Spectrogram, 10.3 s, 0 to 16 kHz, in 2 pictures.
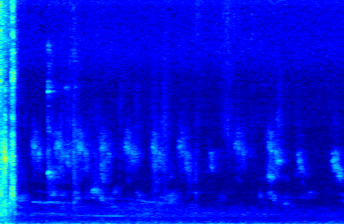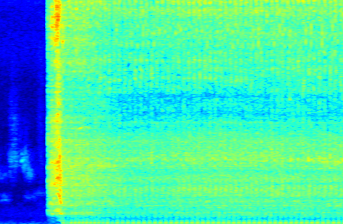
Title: Мотор Racer 164fml 200куб нижневальный с балансирным валом первый запуск после ремонта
